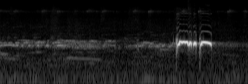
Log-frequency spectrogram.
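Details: Local zebra dove singing in top form, used to provoke other doves into calling. A soft wavering coo is followed by one loud, abrupt, broken burst of mellow cooing notes.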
